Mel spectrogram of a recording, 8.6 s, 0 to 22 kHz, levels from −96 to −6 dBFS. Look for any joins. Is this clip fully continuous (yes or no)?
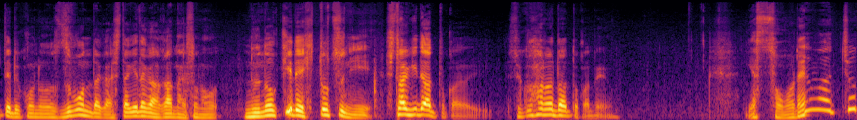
no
